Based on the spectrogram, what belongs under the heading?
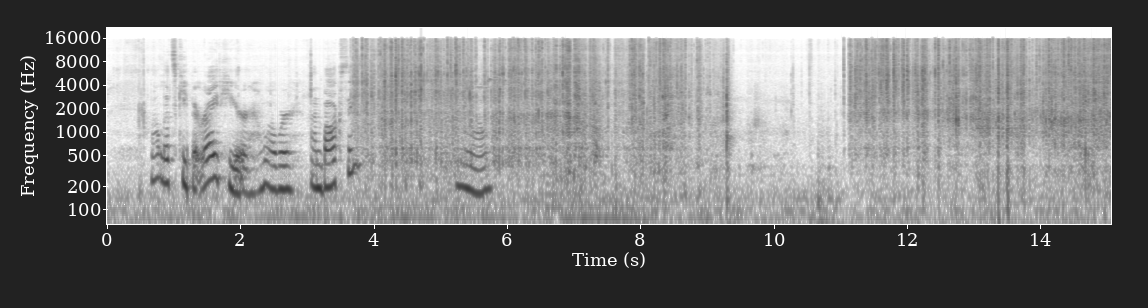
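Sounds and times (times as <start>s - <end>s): paper crinkling: 3.6s - 15.0s.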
